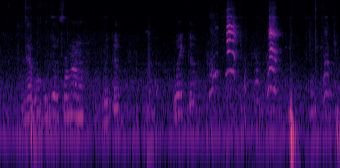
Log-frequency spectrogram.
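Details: Two-week-old puppies nursing, a litter with one female and the rest males, give high, rising squeals and whines with bright harmonics in short bursts. The loudest squeals come near the end, and quiet human voices are heard between them.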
